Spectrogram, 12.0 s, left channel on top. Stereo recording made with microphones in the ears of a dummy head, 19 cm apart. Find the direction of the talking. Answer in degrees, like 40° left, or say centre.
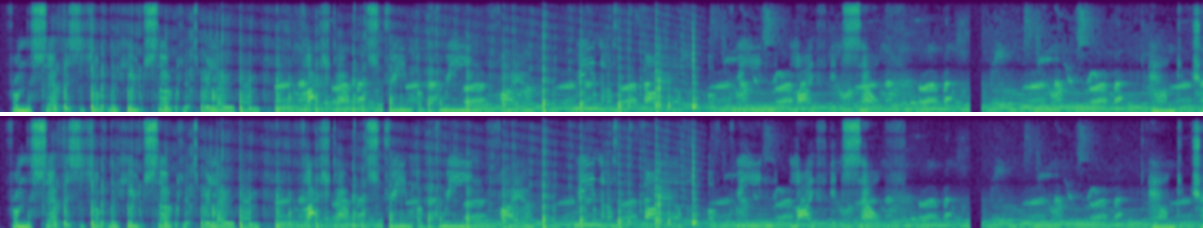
10° right.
